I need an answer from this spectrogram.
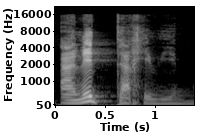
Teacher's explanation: وقتی که وصل میشه دیگه الف وصل یعنی الف حذف میشه، میگیم ان اتخذی، مباشرتا از روی نون میریم روی تای دو نقطه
